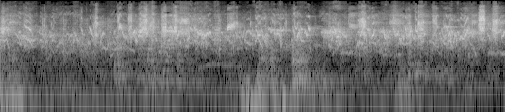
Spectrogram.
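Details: Many wild budgerigars chirping at once: a thick, unbroken stream of high warbling, chirruping and scratchy notes that barely pauses across the whole stretch.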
